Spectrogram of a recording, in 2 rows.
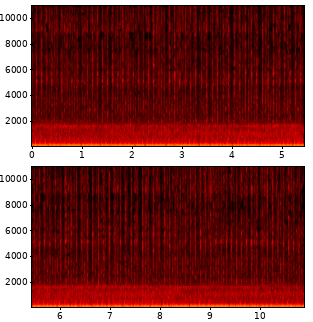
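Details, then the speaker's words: VW Notchback, sat since June 2020, with rebuilt/cleaned 32 PHN-1 carburetor lacking accelerator pump parts: deep steady drone held fast, never settling to a slow idle; idle deliberately set high. "so one of the problems with these old 32 phn one is you can't get an accelerator pump or the uh piece for it so get up there i have the idle set kind of high"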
